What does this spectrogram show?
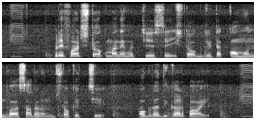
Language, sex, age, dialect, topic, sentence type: Bengali, male, 18-24, Standard Colloquial, banking, statement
